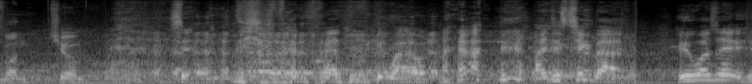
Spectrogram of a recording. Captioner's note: group laughing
